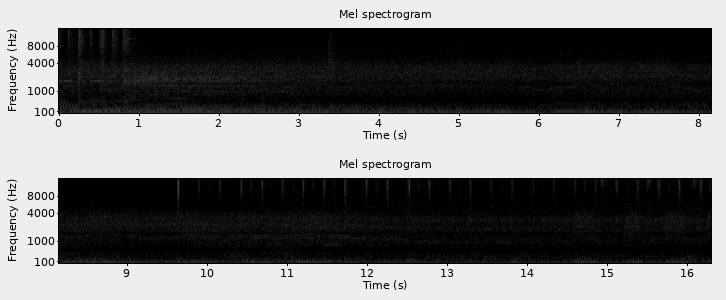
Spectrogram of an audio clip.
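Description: A heavy excavator's diesel engine rumbles steadily.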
